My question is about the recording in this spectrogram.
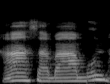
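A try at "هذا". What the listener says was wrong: Bukan hasa, Bu. Haza, Bu. Haza. Hasa. Haza, Bu. Haza.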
